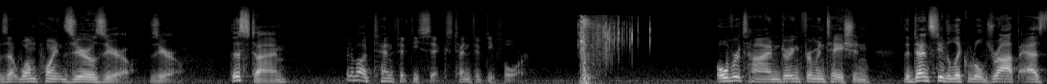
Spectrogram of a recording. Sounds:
speech

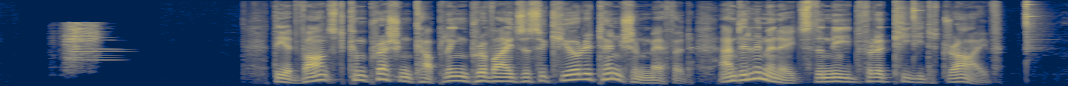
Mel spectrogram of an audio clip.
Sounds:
speech

